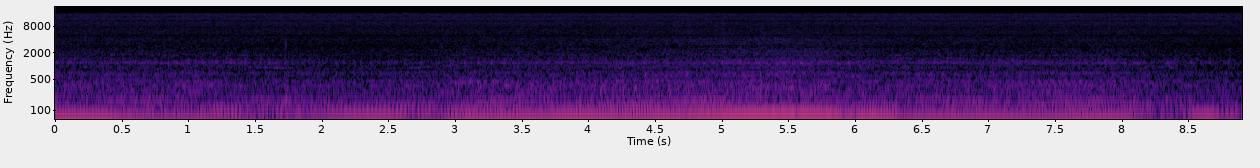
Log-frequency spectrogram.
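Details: Cold-start knock on a 2.0 TSI CHHB engine: low steady rumble with a faint regular tapping about four per second at cold idle; knock source unclear.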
